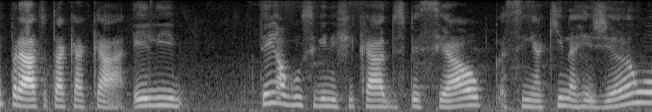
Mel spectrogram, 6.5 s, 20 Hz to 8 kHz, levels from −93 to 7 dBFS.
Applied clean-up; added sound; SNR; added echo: none; none; none; none.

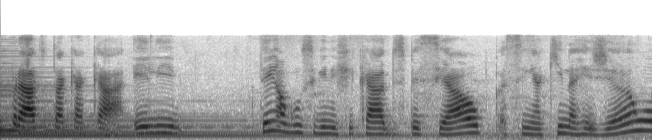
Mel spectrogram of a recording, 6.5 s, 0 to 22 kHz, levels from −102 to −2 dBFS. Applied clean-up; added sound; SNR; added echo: none; Acoustic guitar / Strum; 9 dB; none.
